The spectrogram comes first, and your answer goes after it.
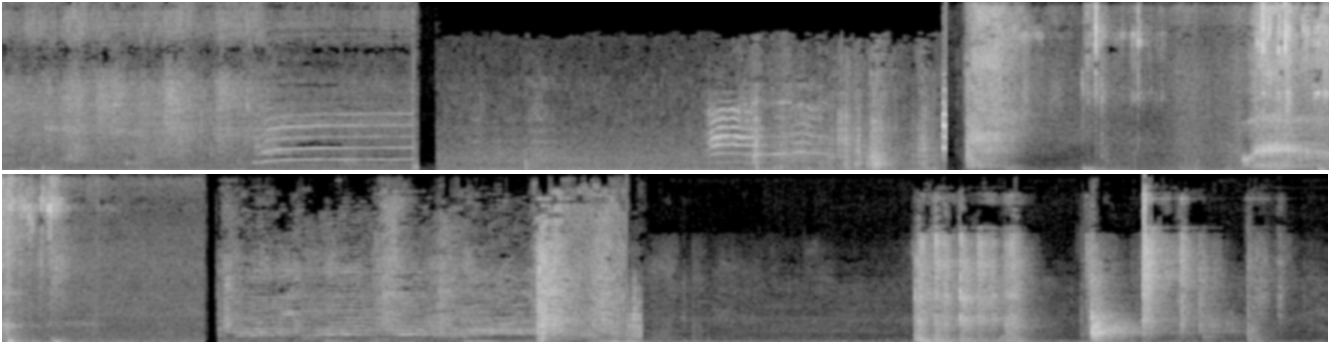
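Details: Domestic cats giving several drawn-out meows with bending, harmonic-rich tones, heard in separate short scenes divided by abrupt cuts, with thumps, scraping noises and brief human voices between the calls.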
